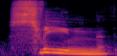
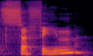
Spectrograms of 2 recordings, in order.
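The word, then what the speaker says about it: Sphene: Sveen. I know it's Sveen, but I want to want to pronounce it Safine because that's funny.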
